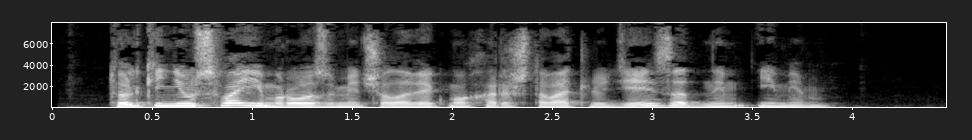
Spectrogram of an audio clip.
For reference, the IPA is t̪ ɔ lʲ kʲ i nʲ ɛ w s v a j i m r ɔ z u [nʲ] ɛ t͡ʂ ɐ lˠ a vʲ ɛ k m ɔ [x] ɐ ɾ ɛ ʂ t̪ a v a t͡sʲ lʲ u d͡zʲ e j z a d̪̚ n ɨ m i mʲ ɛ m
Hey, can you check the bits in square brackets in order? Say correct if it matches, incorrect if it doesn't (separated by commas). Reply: incorrect, correct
